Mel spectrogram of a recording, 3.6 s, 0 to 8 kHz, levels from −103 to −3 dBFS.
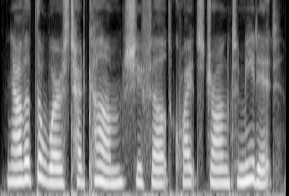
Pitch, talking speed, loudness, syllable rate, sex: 225 Hz, 215 wpm, -17 LUFS, 4.1 syllables/s, female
